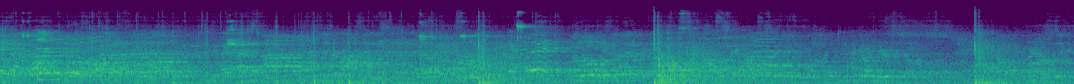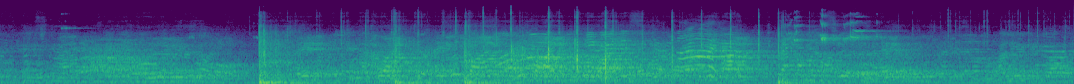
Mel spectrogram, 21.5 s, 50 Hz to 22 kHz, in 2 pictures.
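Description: A basketball bouncing on a hardwood gym floor: a few single bounces a couple of seconds apart, the loudest about 13 seconds in, under a murmur of indistinct voices in the gym.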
